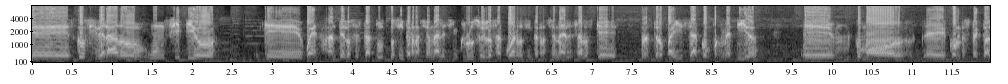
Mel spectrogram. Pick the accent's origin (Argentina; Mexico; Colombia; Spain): Mexico; como sociedad mexicana tenemos que seguir discutiendo, evaluando, seguirnos informándonos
